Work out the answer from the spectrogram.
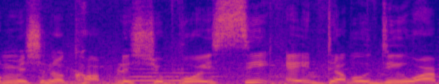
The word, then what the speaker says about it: Caddy: Your boy C-A-D-D-Y pronounced Caddy.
